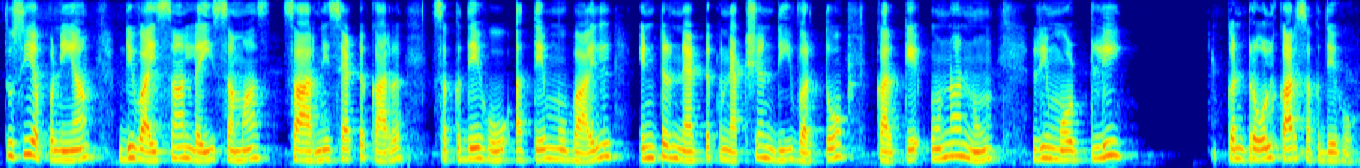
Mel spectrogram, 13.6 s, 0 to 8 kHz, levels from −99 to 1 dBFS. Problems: background sounds at intervals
